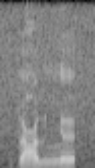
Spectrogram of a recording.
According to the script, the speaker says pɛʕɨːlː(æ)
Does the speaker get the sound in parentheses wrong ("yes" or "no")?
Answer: yes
